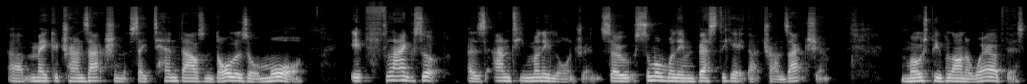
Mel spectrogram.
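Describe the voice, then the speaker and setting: A finance channel host with a fairly high voice answers viewer questions during a live-stream Q&A, hoarse and losing his voice. He explains things in a chatty way, with restarts and asides.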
